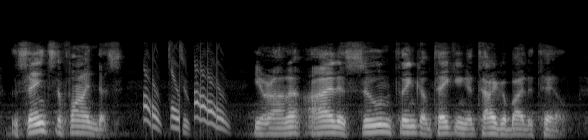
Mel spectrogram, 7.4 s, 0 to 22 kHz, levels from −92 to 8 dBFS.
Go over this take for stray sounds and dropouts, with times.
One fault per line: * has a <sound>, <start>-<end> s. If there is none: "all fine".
* has a chirp, 1.8-2.9 s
